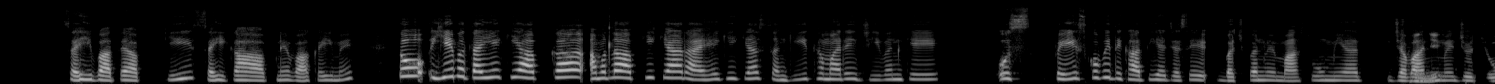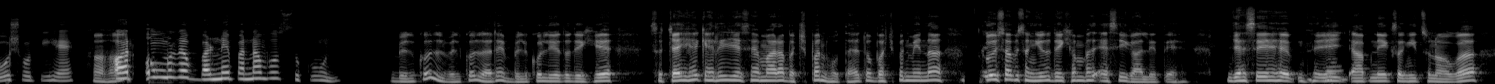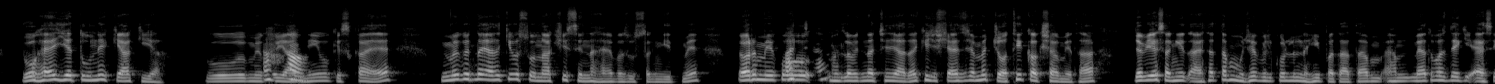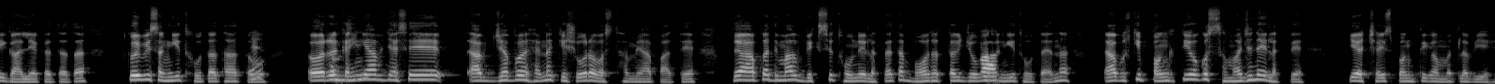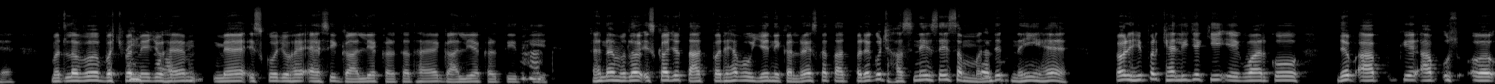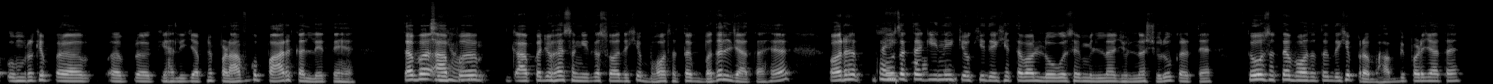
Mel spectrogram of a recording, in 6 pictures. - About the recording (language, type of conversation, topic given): Hindi, podcast, तुम्हारी संगीत पसंद में सबसे बड़ा बदलाव कब आया?
- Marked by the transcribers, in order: in English: "पेस"; laughing while speaking: "जैसे ए"; other noise; tapping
